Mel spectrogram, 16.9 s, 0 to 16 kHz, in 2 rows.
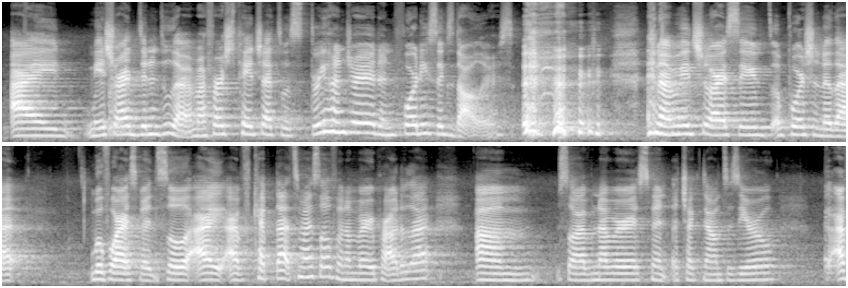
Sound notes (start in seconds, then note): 5.2 laughs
